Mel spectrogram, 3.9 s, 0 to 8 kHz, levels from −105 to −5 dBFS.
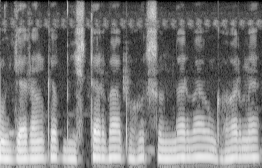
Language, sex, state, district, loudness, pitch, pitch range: Bhojpuri, male, Bihar, East Champaran, -17 LUFS, 120 Hz, 115-125 Hz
